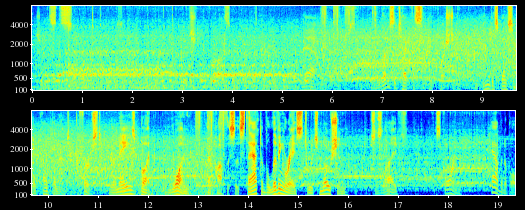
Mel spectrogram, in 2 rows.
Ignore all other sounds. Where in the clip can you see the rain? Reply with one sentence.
You can hear the rain from 0.0 to 13.3 s.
